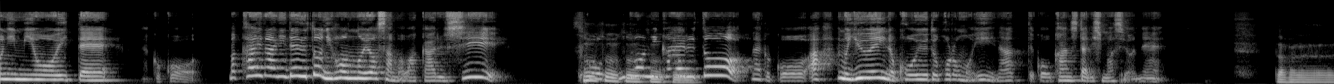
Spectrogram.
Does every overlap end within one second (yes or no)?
no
